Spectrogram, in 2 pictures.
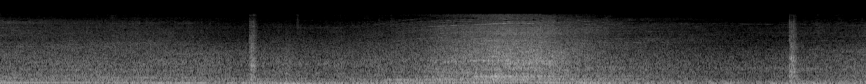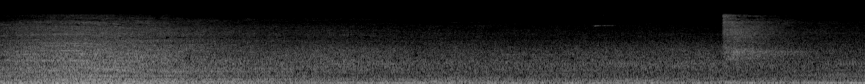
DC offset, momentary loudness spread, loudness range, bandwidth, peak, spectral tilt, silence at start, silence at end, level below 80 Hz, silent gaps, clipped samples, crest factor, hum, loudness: under 0.1%; 14 LU; 12 LU; 11.5 kHz; -10 dBFS; -4.5 dB/octave; 0 s; 0 s; -38 dBFS; none; under 0.1%; 20 dB; none; -31 LUFS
